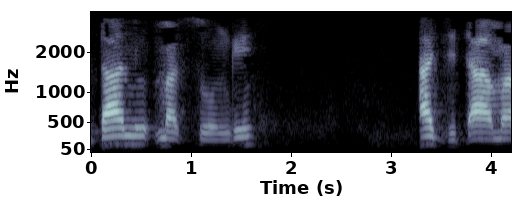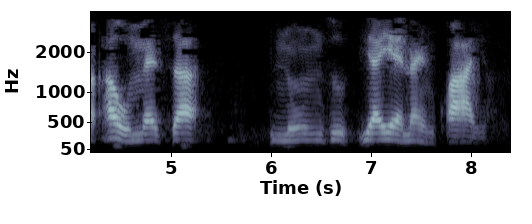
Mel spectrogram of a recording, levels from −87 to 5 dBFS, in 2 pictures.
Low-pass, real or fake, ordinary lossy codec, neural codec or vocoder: 3.6 kHz; fake; MP3, 16 kbps; autoencoder, 48 kHz, 128 numbers a frame, DAC-VAE, trained on Japanese speech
